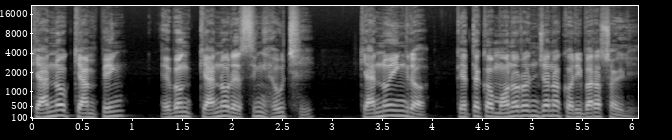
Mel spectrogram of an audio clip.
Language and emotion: Odia, neutral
